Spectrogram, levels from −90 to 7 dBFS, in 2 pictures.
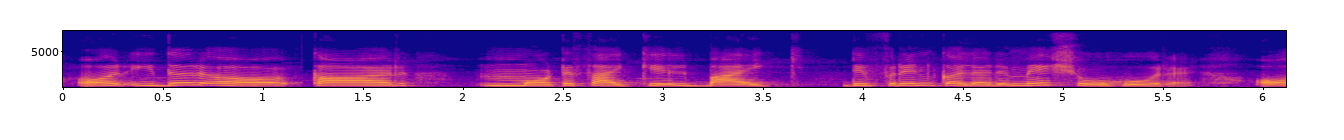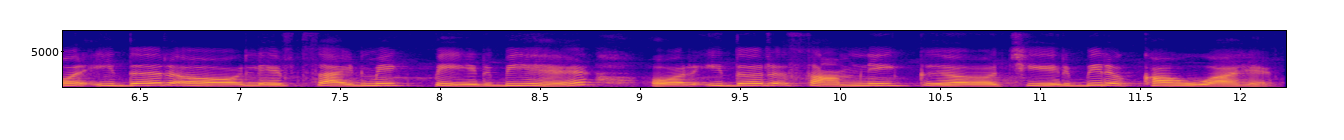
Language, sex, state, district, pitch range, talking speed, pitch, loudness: Hindi, female, Jharkhand, Sahebganj, 230-275 Hz, 140 wpm, 250 Hz, -16 LUFS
